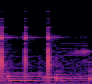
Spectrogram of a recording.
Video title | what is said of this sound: Спостереження за хлібом | буде дзвінкий звук тому що хліб став дуже твердим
